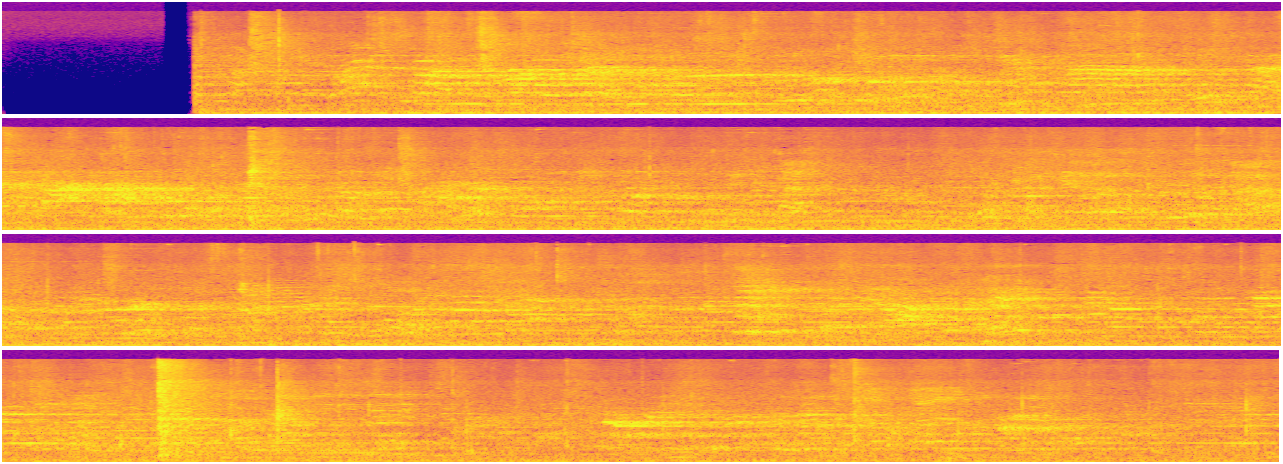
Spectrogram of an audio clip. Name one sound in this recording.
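Several adults talk nearby.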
